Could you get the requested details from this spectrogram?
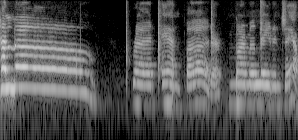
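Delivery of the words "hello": as loud as possible, much higher. Leading a group rhyme where everyone says hello as loud as they can. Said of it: "Let's say hello as loud as we can".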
